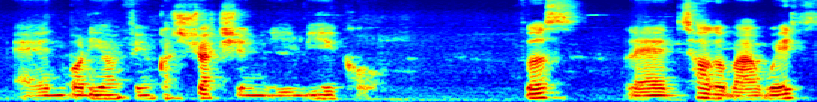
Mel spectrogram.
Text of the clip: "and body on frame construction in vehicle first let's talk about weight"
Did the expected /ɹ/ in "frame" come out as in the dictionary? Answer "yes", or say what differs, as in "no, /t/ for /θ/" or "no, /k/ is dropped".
no, /ɹ/ is dropped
